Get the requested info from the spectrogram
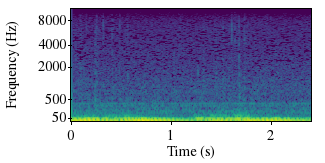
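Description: Steady low hum under a faint even background noise.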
